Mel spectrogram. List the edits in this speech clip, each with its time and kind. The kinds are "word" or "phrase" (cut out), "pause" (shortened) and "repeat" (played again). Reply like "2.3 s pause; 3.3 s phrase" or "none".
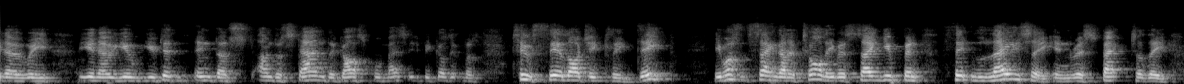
none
